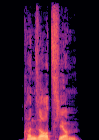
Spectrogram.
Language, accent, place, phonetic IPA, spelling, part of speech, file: German, Germany, Berlin, [kɔnˈzɔʁt͡si̯ʊm], Konsortium, noun, De-Konsortium.ogg
- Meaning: consortium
